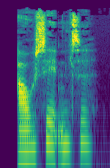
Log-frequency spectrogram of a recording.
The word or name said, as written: afsendelse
